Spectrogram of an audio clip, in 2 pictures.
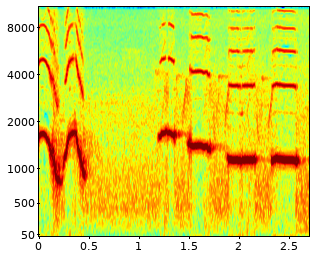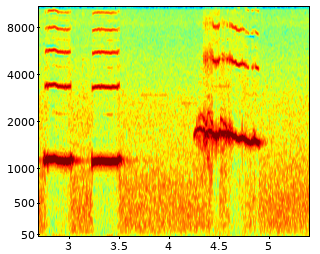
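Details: Pet male Western Australian magpie: a quick double-arched whistle, then six evenly spaced, level whistled notes about half a second apart. A long slightly falling whistle closes the clip.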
